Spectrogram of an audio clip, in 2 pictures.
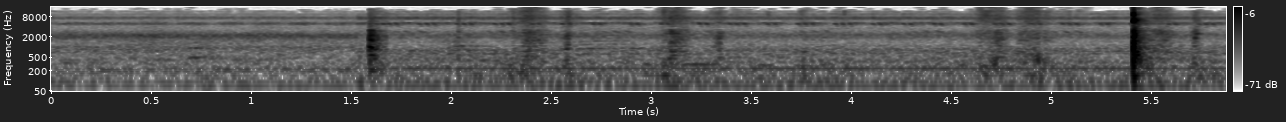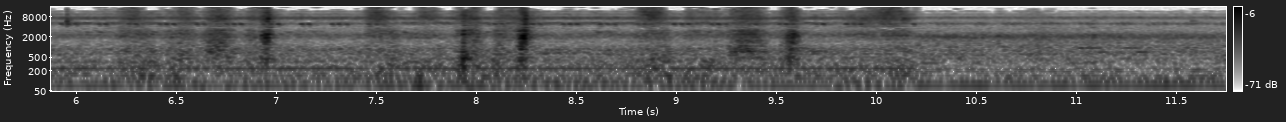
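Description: Knife cutting raw pork on a wooden chopping board: irregular knocks of the blade against the board, starting about a second and a half in and stopping about ten seconds in, the loudest a little past the middle. A steady high hum runs under the knocks.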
